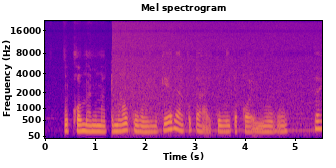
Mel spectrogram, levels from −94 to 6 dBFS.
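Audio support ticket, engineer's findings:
No faults found in recording.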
